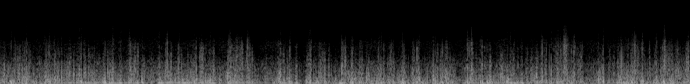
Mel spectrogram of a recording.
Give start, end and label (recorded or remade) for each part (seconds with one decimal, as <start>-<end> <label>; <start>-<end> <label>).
0.0-0.6 recorded; 0.6-3.3 remade; 3.3-4.6 recorded; 4.6-5.6 remade; 5.6-6.9 recorded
